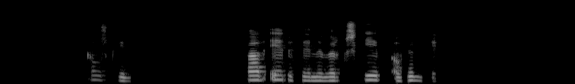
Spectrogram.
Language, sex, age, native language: Icelandic, female, 40-49, Icelandic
